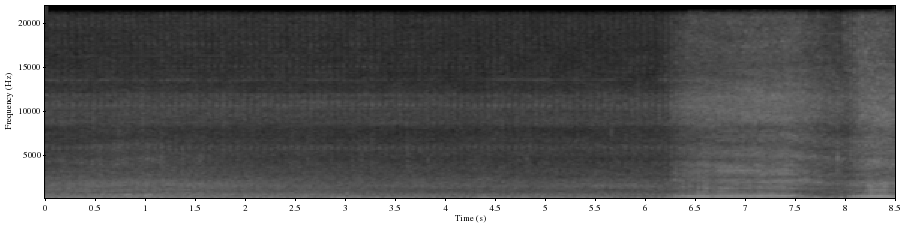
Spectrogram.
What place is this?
on a street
